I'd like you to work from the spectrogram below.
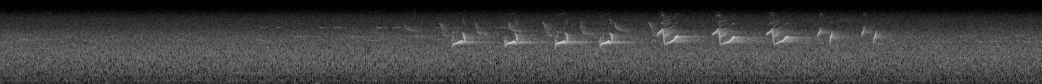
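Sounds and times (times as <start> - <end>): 
song thrush singing: 2.8 - 10.4.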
